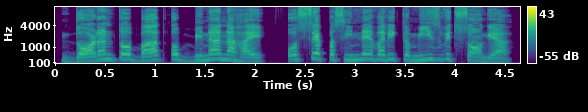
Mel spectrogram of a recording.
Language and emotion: Punjabi, disgusted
